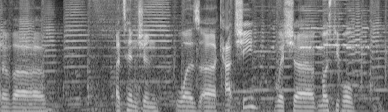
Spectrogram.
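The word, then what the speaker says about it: Cait Sith: other characters say it they just called him Kate Sith because that was the one that people used for a long time and a lot of people were like it's actually catchi and yeah I usually call it catchi just uh out of respect to Irish so I'm here through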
